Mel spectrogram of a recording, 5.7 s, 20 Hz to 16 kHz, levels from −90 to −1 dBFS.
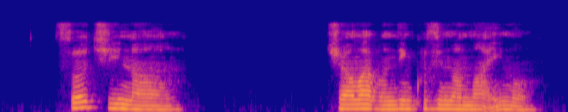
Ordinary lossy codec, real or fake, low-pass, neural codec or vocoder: none; fake; 7.2 kHz; codec, 16 kHz, 4.8 kbps, FACodec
